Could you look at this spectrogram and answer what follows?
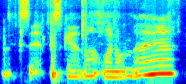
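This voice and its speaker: A woman, slightly hoarse from a cold, chatting casually on a livestream while she works on a craft project, pausing with fillers. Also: a little high, expressive, mellow, no echo. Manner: chatty, rambling, pauses with fillers while working.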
